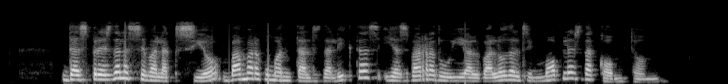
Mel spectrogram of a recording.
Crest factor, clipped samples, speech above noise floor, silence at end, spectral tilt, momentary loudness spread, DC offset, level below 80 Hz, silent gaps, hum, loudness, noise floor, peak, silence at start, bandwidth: 16 dB; under 0.1%; 44 dB; 0.7 s; -5.5 dB/octave; 8 LU; under 0.1%; -54 dBFS; none; none; -17 LUFS; -60 dBFS; -2 dBFS; 0.65 s; 7.8 kHz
